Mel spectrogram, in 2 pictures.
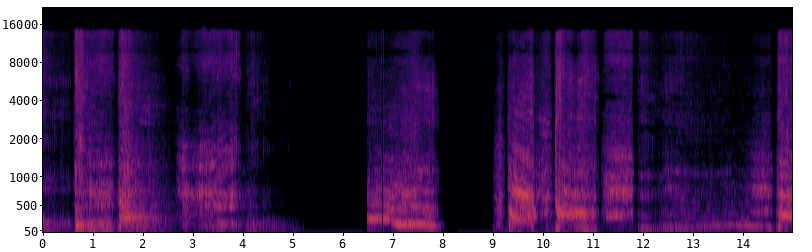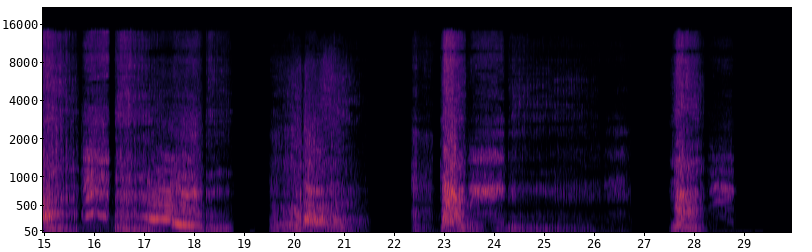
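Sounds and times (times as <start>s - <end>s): tiger roaring: 0.0s - 4.6s, 6.5s - 8.0s, 9.0s - 18.8s, 19.5s - 21.4s, 22.4s - 26.7s, 27.5s - 28.9s.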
